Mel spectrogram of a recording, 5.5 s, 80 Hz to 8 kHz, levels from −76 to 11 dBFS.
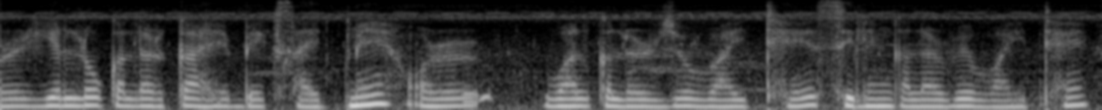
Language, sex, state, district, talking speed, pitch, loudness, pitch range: Hindi, female, Arunachal Pradesh, Longding, 195 wpm, 190 Hz, -16 LUFS, 185-205 Hz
